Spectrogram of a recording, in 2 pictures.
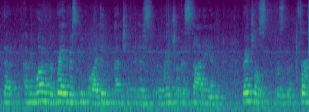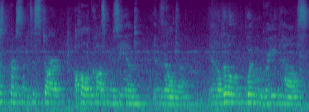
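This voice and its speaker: An older woman, an author speaking to an audience in a halting, reflective manner. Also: mid-range voice, steady tone, dark tone. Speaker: author and poet giving a talk. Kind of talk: informal talk and poetry reading to an audience. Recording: very echoey room, distant mic, faint noise.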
